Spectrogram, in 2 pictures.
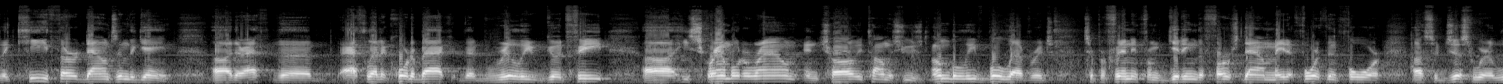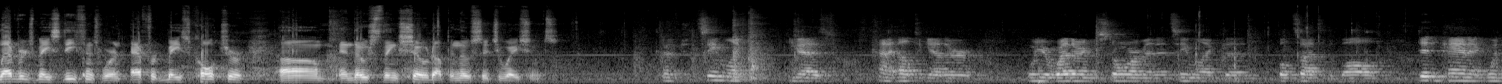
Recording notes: Postgame press conference (USF).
